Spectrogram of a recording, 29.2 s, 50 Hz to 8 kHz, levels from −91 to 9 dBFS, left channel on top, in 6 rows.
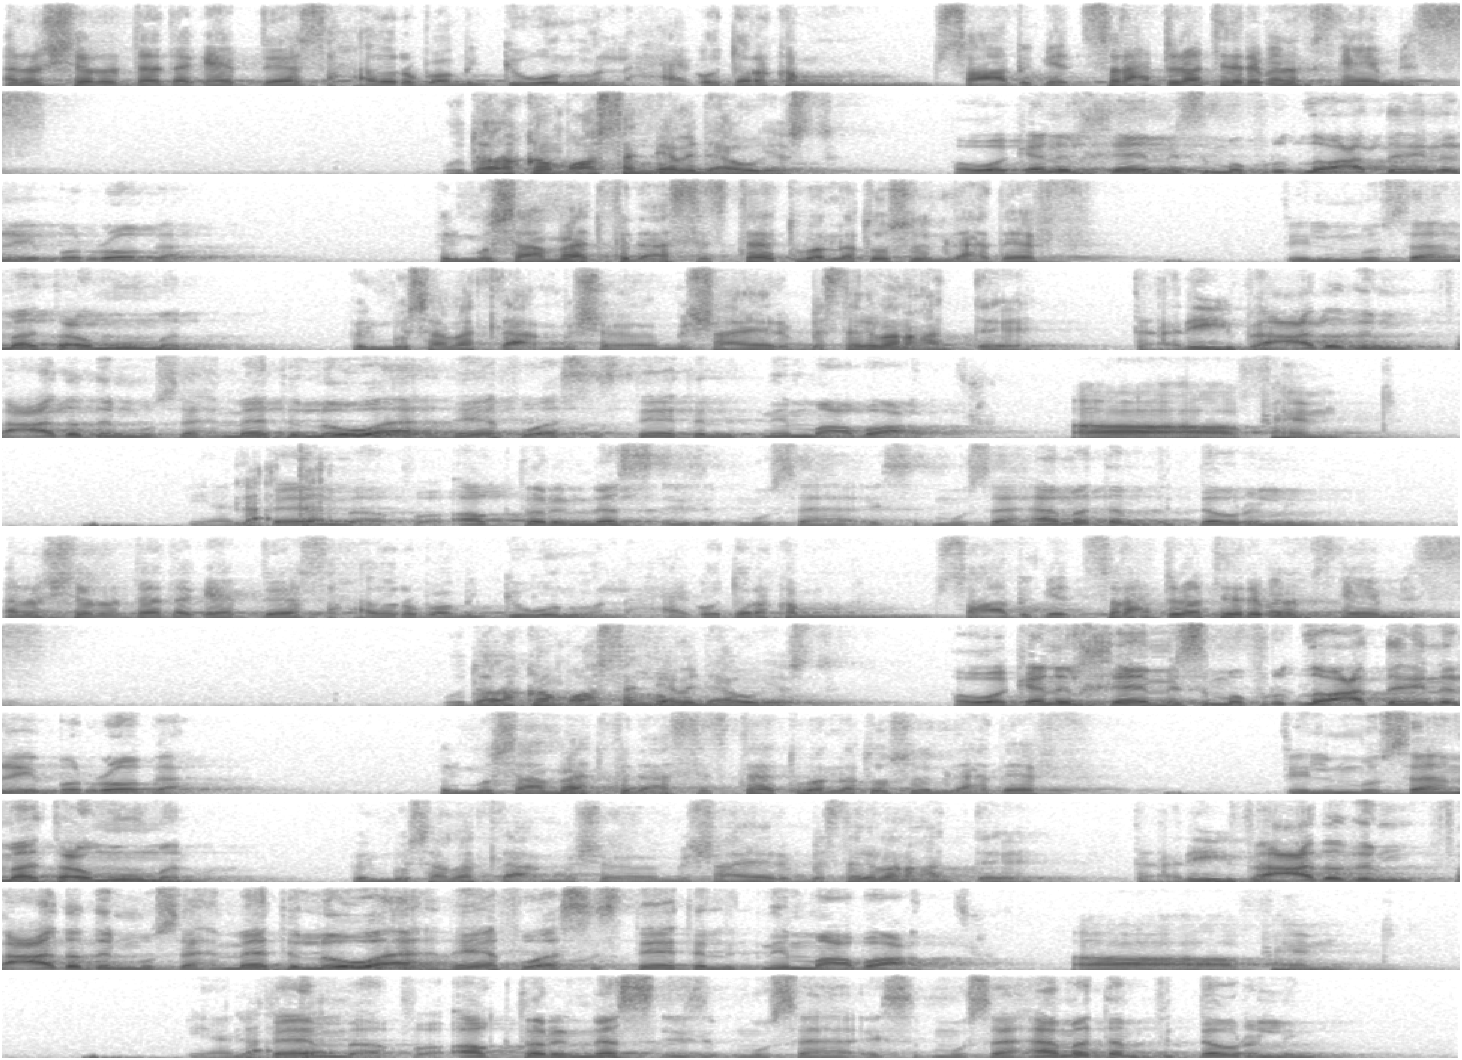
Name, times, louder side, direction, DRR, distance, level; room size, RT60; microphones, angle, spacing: voice 1, 0.0-5.0 6.3-7.5 11.2-13.2 15.7-18.0 18.4-18.8 23.0-23.9 25.1-25.4, left 2 dB, 40° left, 10 dB, 1.0 m, -33 dB
voice 2, 8.0-10.3 14.0-15.3 18.7-22.5 24.9-28.7, right 1 dB, 35° right, 9 dB, 1.3 m, -32 dB
27.0 x 20.5 x 7.6 m, 0.79 s
head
